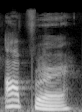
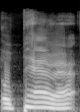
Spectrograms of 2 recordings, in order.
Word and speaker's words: opera: Also, when you have the word opera, can I hear you say opera? Okay. Now, most people say opera, but that's wrong. It goes opera.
